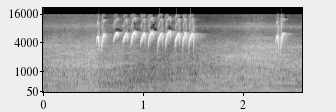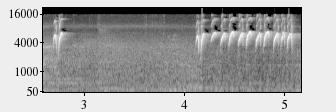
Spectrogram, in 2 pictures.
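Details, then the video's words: A fairywren delivers fast, high-pitched reeling trills of sharp, evenly spaced notes, one long burst, two single notes, then another rapid run after a brief pause, over quiet background. "Perbedaan Suara Dari 5 Jenis Burung Mantenan"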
